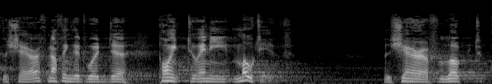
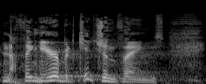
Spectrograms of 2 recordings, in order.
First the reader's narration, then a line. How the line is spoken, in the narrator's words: he said with a little laugh for the insignificance of kitchen things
